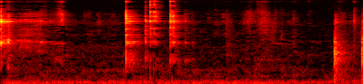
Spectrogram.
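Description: A metal spoon clinks against a pot while yogurt is added for Sindhi biryani, a few quiet scattered scrapes and taps over low background hum, no talking.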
